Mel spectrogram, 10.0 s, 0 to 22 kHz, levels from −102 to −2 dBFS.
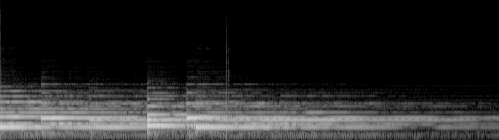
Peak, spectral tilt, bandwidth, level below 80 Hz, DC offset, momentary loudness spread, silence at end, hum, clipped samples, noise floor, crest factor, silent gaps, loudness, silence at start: -14 dBFS; -10.5 dB/octave; 2.2 kHz; -72 dBFS; under 0.1%; 21 LU; 0.6 s; none; under 0.1%; -58 dBFS; 18 dB; none; -30 LUFS; 0 s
